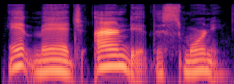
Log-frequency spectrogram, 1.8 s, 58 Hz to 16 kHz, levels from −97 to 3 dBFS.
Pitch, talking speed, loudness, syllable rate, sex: 150 Hz, 205 wpm, -19 LUFS, 6.6 syllables/s, female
